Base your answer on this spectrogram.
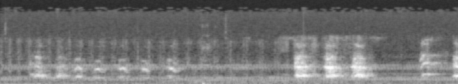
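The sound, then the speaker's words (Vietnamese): A dog barks intermittently out on the main road, softer yips at first and then a louder cluster of several sharp barks, with a last bark near the end. “Bất giác ở ngoài con lộ lớn có tiếng con chó nó sủa nhấm nha nhấm nhằng.”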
